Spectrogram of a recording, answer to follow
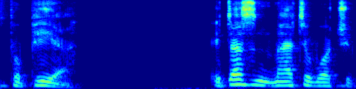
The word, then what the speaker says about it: POPIA: 16 seminars on the puppy act the new pronunciation according to the information regulator that's panula is poia it doesn't matter what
